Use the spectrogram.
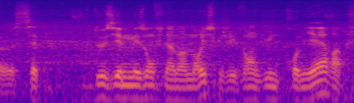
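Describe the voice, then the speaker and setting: A man speaks with a very deep, low pitch and fairly even intonation over light background noise. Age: 30s. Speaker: property dealer; interviewee. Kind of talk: interview. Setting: at home during building work. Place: garden. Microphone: camera far.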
